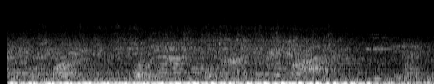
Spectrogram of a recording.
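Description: Diesel locomotive running with a steady low rumble as it moves away along the track, with voices faintly over it.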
